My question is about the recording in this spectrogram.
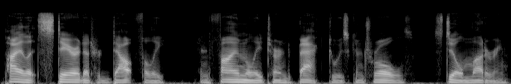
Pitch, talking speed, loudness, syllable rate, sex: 90 Hz, 175 wpm, -22 LUFS, 5.6 syllables/s, male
